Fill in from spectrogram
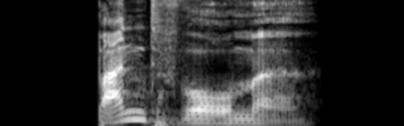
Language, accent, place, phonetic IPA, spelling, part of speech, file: German, Germany, Berlin, [ˈbantˌvʊʁmə], Bandwurme, noun, De-Bandwurme.ogg
- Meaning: dative singular of Bandwurm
